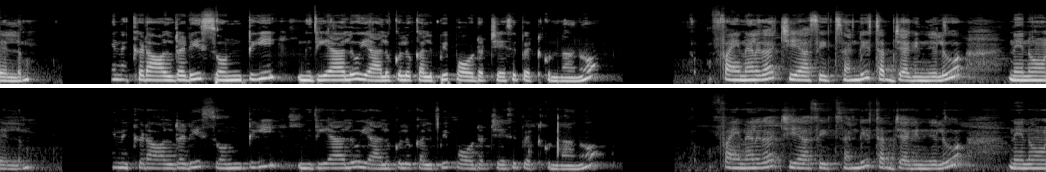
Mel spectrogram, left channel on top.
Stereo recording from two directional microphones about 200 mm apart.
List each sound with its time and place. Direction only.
1.1 s speech: 55° left (ahead or behind); by 6.0 s 40° left (ahead or behind)
7.2 s speech: 55° left (ahead or behind)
